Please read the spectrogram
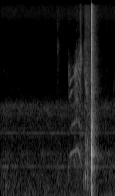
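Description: A hard plastic coin-set case being handled and set down: mostly quiet, then one sharp click near the end, just after a short, faint murmur of voice.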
